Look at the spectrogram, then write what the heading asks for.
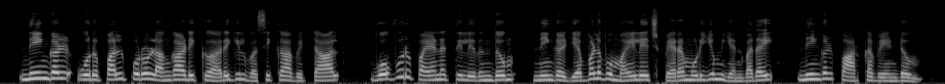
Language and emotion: Tamil, neutral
